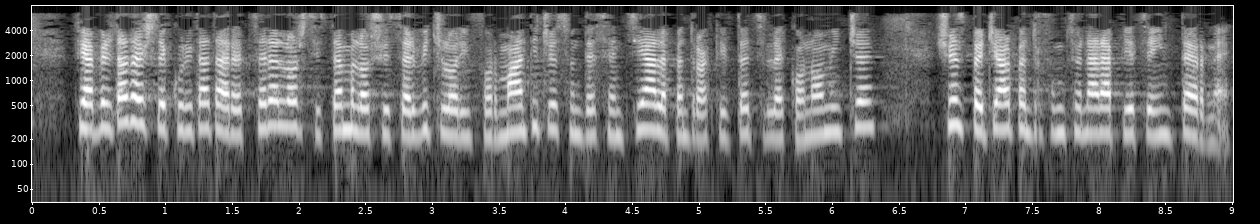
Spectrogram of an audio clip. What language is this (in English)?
Romanian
